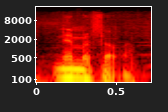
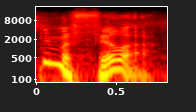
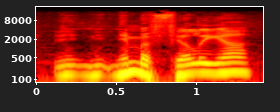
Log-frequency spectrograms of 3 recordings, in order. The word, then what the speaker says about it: Nemophila: Even they were like, who's Nemophila? They got the name wrong. They're like, Nemophilia? They didn't know how to pronounce it.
